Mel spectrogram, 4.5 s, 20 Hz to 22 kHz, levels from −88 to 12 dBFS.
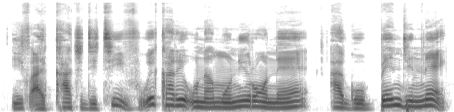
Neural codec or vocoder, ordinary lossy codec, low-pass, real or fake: none; none; none; real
